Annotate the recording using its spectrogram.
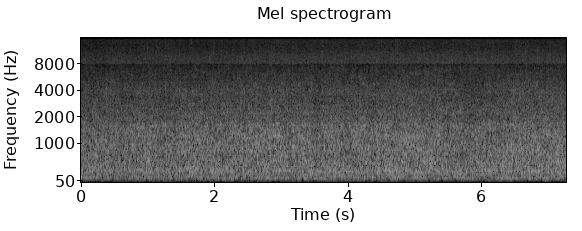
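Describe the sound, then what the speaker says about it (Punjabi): Rain has arrived at a house and falls steadily as a dense, even hiss that never changes, close and fairly loud, with no voices. "ਜਦੋਂ ਅਸੀਂ ਘਰੇ ਪਹੁੰਚੇ ਉਹਨਾਂ ਚਿਰ ਨੂੰ ਮੀਂਹ ਆ ਗਿਆ"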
